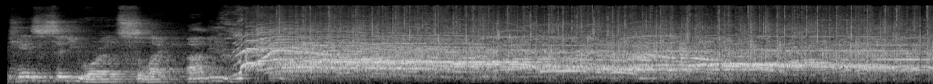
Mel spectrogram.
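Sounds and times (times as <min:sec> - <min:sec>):
speech: 0:00.2 - 0:03.0
family and friends cheering and whooping: 0:02.3 - 0:09.3
clapping: 0:02.8 - 0:09.3.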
